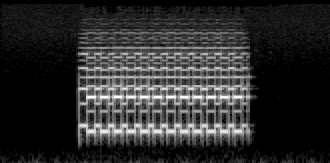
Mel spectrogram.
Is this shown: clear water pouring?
no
